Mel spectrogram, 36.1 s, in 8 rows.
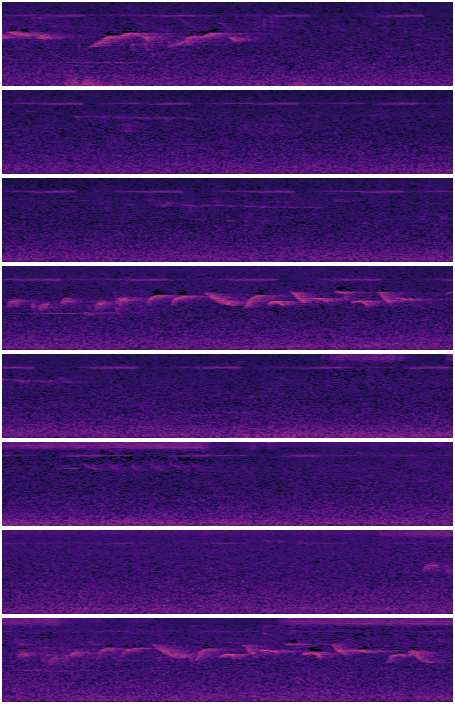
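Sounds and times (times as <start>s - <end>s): high insect buzz: 13.9s - 36.0s.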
